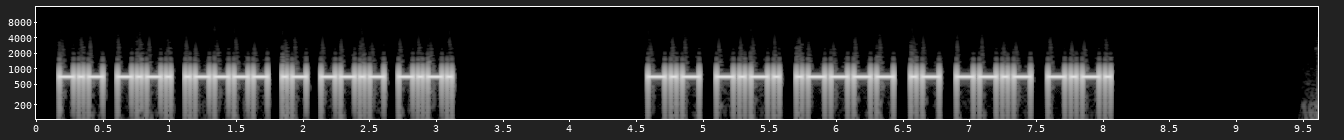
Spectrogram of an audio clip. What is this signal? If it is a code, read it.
Morse code, heard as a keyed tone, about 31 wpm, 700 Hz. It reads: KC1AQC KC1AQC
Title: Speed Racing - USA Call Signs 28wpm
